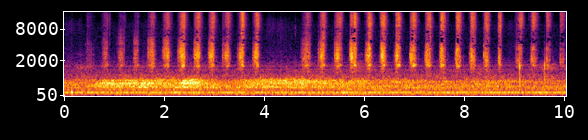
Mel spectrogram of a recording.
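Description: QSHAVE short-handle double-edge safety razor scraping through lathered stubble on the chin and neck in short, quick strokes, about three a second. The razor is not gliding smoothly.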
